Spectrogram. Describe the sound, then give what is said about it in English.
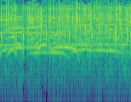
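A crowd's brief burst of applause and cheering welcomes a speaker introduced at a gathering, with clapping and high whoops and shouts layered together at a steady, lively level. “Big round of applause, guys.”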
